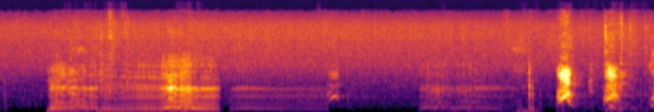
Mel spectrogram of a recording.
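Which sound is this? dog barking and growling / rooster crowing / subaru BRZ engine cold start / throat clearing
dog barking and growling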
